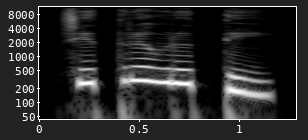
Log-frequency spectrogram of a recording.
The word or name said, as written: ಚಿತ್ರವರ್ತ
